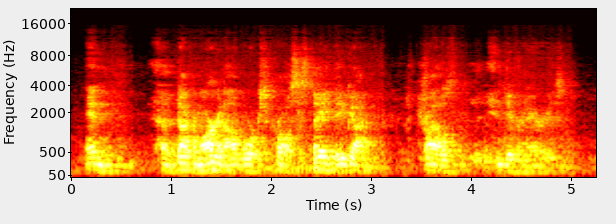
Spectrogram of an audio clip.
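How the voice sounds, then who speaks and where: A man with an American accent speaks at a fairly quick pace and a medium pitch. The room echo is audible and there is noticeable background noise. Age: 60s. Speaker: agronomist. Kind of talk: presentation Q&A. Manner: halting.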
